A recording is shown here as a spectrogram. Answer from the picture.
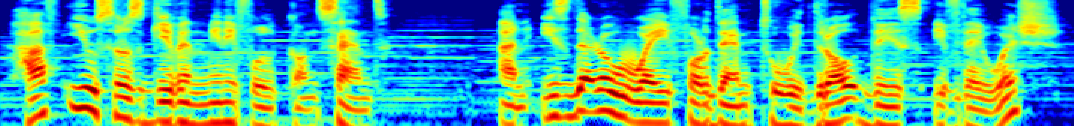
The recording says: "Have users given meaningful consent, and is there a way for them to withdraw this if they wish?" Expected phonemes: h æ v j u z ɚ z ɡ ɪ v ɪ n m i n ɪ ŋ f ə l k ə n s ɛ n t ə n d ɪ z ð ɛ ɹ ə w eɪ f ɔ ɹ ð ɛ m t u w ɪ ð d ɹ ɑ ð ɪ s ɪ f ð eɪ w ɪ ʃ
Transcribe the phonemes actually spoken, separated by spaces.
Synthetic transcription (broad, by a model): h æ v j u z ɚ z ɡ ɪ v ɪ n m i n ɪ f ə l k ə n s ɛ n t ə n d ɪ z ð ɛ ɹ ə w eɪ f ɔ ɹ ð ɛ m t u w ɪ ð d ɹ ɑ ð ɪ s ɪ f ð eɪ w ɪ ʃ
